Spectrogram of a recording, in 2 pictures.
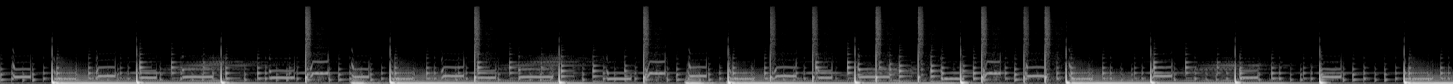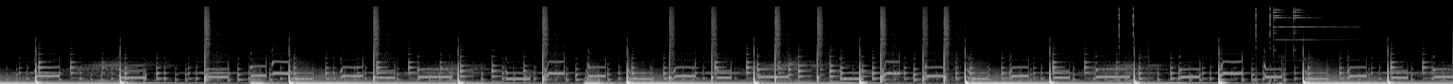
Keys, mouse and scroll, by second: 1.0 super+KP_Subtract, 3.1 click, 4.6-5.8 scroll down 1, 6.0 click, 11.4 super+KP_Add, 14.3 super+KP_Subtract, 15.5 click, 16.6 space, 17.0 ctrl+alt+click, 21.0 right click, 22.0 click.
